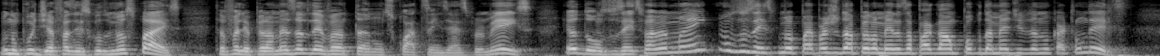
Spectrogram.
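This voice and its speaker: This man talks at a very fast pace with a high pitch and lively intonation. The recording is very clean, with a silent background. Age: 20s. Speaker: small business owner. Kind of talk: casual chat.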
